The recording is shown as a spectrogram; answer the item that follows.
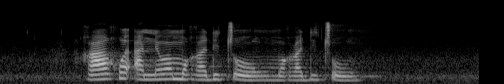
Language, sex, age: Northern Sotho, female, 19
